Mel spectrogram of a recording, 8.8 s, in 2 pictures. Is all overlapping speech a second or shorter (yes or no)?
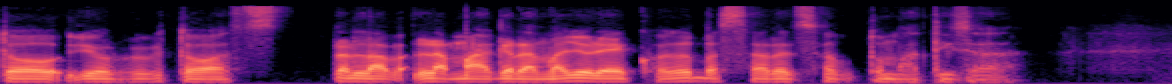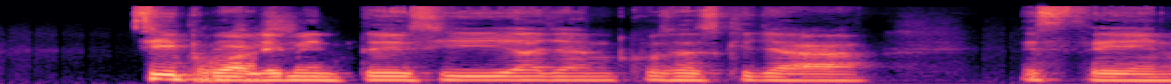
yes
